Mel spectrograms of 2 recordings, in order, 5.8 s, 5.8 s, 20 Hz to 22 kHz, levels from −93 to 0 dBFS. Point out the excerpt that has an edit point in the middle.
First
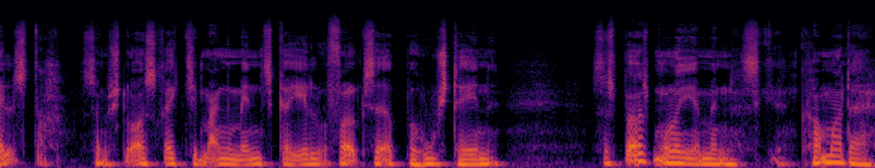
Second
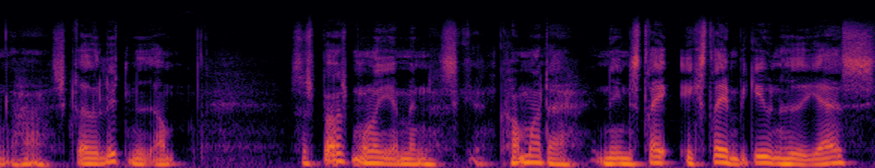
first; 1 cut; at 3.8 s

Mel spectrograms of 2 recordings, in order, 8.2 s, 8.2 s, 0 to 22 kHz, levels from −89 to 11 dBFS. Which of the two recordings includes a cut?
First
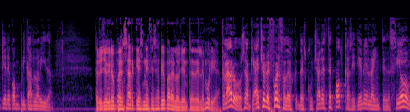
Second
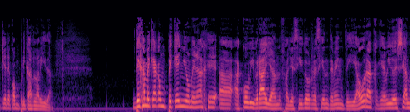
first; 2 cuts; at 1.9 s, 5.0 s

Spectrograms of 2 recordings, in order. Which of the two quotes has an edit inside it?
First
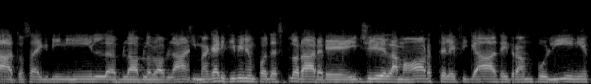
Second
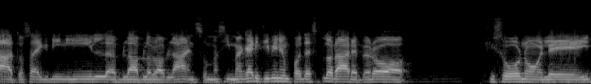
first; 2 cuts; at 1.9 s, 3.3 s

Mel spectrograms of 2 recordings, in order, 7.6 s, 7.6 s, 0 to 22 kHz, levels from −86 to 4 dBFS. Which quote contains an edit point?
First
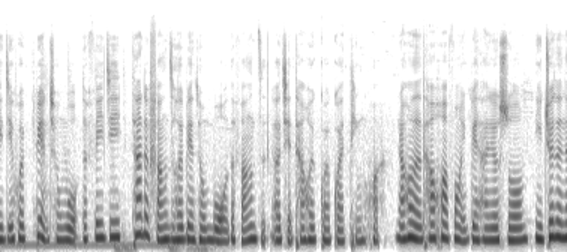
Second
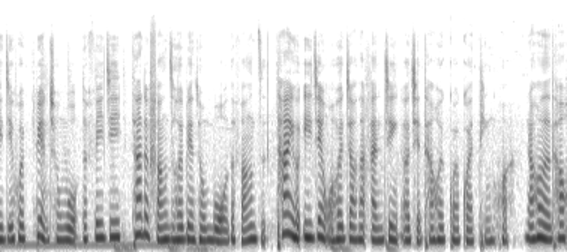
first; 1 cut; at 3.6 s

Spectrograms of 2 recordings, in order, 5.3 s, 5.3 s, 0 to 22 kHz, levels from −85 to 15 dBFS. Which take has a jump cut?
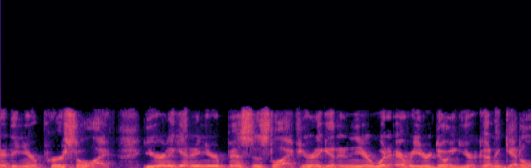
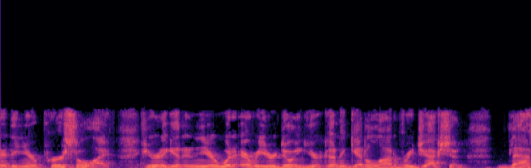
second; 1 cut; at 1.4 s

